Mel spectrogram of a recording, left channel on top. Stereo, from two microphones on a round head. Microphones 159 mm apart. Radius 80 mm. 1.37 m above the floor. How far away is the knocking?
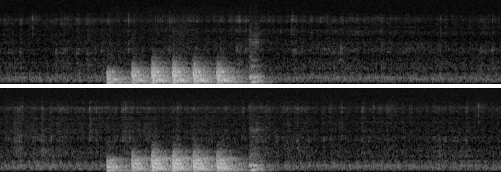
About 1.6 m.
